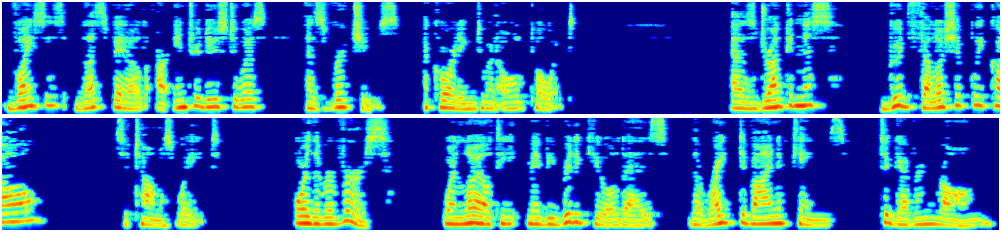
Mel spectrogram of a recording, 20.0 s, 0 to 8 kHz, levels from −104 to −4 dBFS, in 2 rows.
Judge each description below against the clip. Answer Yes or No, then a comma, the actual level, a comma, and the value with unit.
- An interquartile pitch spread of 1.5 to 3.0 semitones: No, average, 4.6 semitones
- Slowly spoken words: Yes, slow, 120 wpm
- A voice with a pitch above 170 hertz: Yes, medium, 185 Hz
